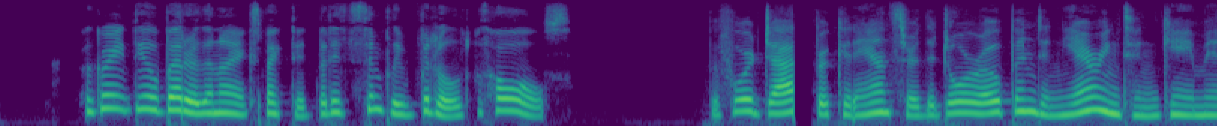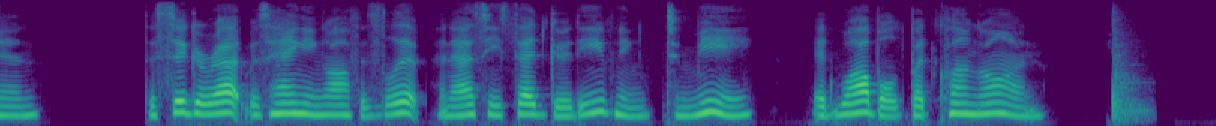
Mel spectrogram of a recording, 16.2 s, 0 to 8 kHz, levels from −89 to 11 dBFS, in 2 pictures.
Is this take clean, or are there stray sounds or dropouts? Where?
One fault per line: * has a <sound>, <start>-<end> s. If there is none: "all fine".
* has a dropout, 5.3-5.4 s
* has a thud, 15.5-15.8 s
